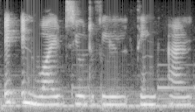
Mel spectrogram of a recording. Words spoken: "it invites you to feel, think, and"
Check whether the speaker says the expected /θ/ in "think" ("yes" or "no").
no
